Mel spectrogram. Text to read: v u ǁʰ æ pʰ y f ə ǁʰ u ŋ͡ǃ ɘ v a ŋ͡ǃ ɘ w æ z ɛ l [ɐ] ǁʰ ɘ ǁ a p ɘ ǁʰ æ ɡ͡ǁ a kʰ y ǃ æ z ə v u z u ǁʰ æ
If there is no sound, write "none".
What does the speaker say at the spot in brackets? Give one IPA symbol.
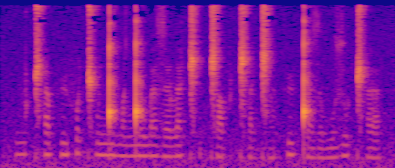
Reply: æ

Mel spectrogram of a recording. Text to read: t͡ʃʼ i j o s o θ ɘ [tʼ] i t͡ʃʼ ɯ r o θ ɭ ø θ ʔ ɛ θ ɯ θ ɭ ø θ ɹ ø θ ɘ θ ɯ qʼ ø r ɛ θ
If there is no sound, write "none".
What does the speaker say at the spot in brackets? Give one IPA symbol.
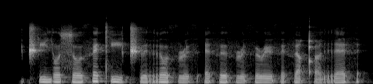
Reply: tʼ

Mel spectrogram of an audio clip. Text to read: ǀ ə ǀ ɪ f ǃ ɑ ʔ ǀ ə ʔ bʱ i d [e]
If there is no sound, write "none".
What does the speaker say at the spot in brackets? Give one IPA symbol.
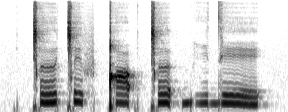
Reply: e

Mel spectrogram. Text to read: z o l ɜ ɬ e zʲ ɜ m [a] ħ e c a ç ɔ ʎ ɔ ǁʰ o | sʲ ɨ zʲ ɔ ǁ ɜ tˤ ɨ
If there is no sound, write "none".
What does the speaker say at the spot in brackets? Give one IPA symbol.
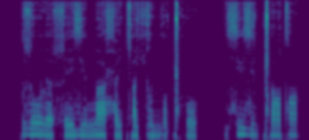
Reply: a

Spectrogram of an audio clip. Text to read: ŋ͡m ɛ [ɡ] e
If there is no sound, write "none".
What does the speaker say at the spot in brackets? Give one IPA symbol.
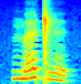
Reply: ɡ͡ǁ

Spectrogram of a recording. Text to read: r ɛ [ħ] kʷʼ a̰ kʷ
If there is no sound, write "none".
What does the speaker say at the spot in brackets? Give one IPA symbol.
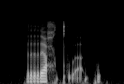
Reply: ħ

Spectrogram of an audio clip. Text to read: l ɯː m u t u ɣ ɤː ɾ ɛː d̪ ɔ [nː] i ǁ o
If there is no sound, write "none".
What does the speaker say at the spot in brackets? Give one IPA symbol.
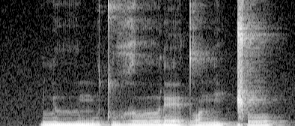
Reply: n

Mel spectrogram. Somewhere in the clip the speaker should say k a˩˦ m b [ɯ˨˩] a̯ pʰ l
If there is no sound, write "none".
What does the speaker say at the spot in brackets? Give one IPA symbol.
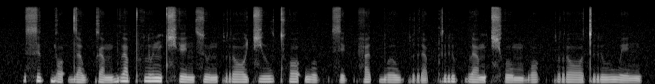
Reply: ɯ˥˩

